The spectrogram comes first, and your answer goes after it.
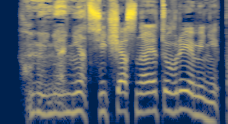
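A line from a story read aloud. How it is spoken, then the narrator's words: Hissing. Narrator (Russian): прошипел Миртон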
